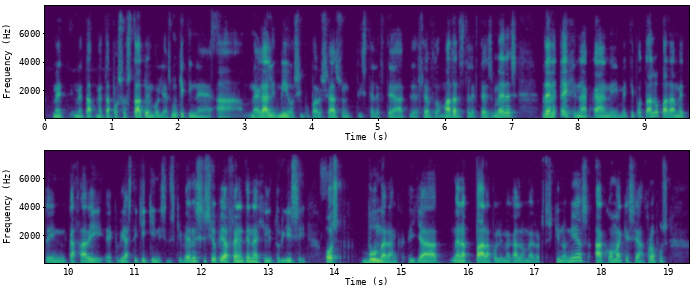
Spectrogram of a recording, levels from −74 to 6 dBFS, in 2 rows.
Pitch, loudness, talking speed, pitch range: 110 Hz, -20 LUFS, 180 wpm, 100-125 Hz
